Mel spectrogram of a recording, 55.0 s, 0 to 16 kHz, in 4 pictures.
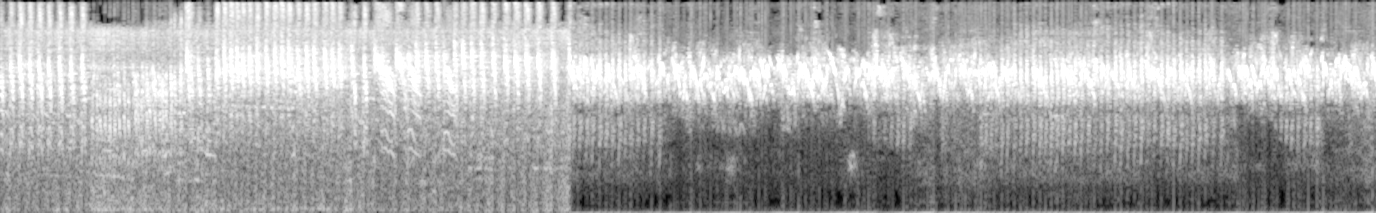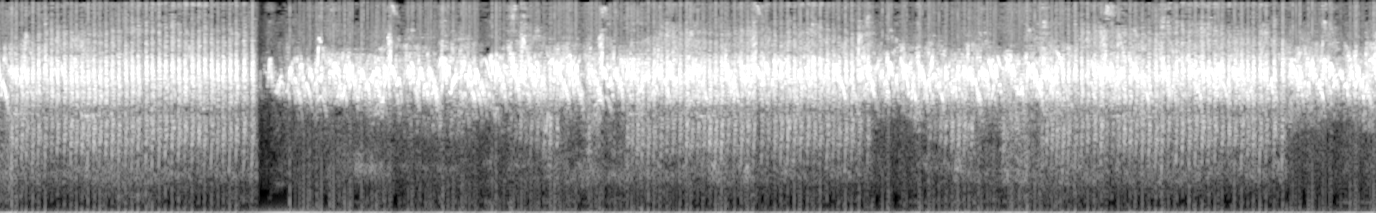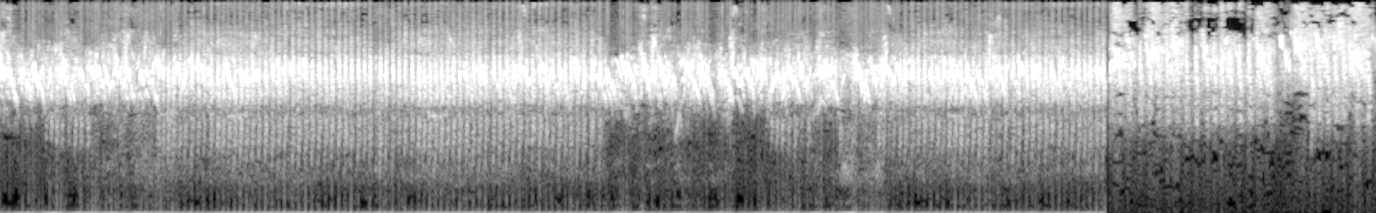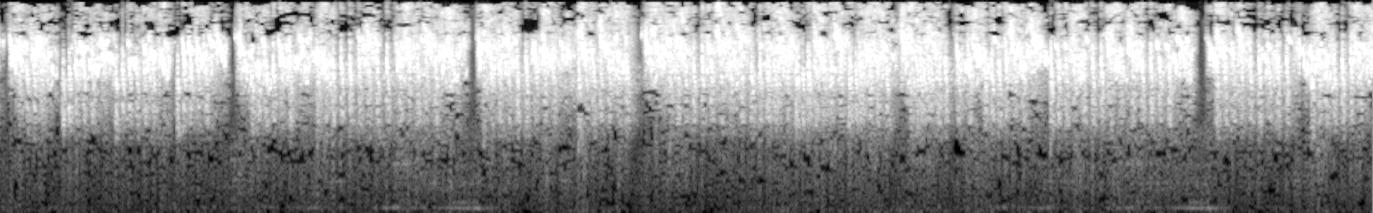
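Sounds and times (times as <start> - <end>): sparrows chirping: 0.0 - 55.0.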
